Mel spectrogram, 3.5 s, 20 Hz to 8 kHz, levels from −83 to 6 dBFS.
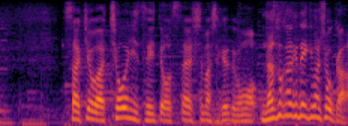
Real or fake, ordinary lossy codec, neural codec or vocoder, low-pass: real; none; none; none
